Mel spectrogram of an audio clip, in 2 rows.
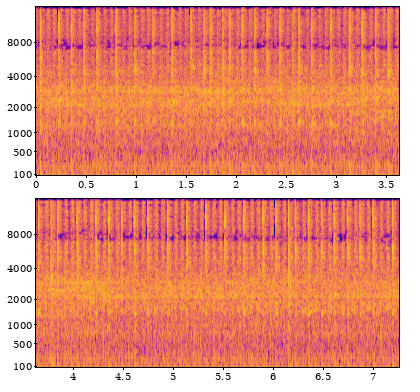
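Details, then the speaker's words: John Deere L108 lawn tractor after sitting a year, once the stuck throttle was freed: steady, even running with a smooth regular beat and no misses, running strong while warming up. "Sounds like she's running strong now."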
